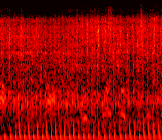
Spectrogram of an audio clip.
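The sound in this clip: A motorcycle engine keeps running after a racing crash, the bike lying in thorn bushes on top of its fallen rider. It makes a steady, rhythmic low chugging at an even idle pulse.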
